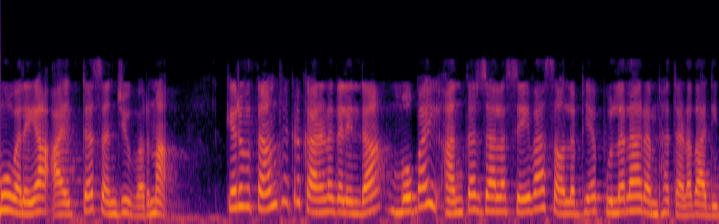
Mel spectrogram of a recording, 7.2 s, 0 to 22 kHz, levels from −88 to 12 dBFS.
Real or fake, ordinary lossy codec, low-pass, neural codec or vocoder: fake; none; 7.2 kHz; codec, 24 kHz, 0.9 kbps, WavTokenizer, medium speech release version 2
